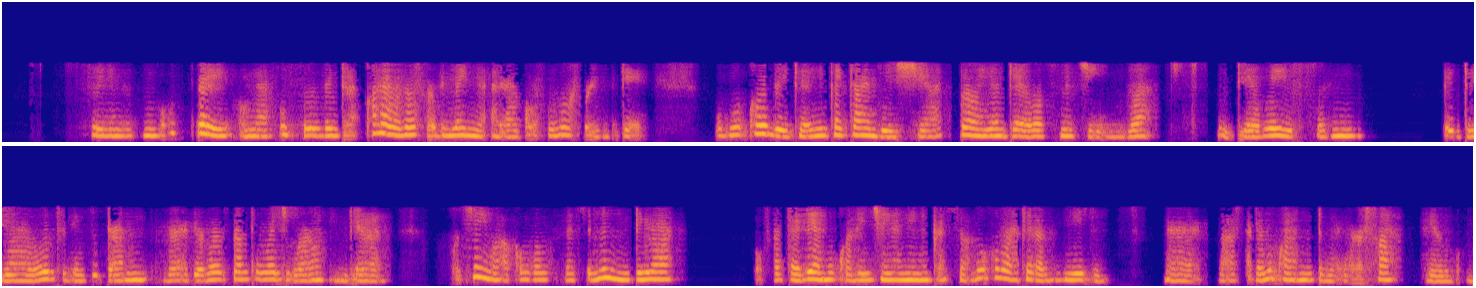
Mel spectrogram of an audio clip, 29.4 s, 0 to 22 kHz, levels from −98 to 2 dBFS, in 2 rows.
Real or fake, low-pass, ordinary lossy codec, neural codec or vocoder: fake; 3.6 kHz; AAC, 16 kbps; codec, 16 kHz, 0.5 kbps, FreqCodec, smaller model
